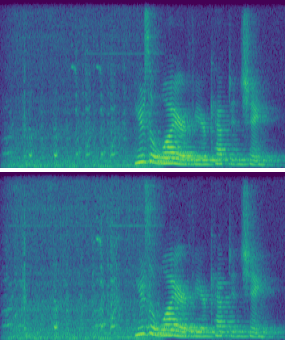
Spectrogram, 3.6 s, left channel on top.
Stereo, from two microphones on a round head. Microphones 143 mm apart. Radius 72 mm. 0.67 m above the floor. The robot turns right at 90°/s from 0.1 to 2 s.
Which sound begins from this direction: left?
A woman speaking, at 1.7 s.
